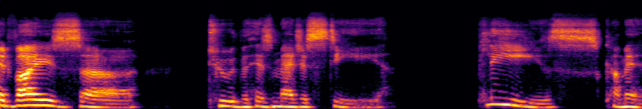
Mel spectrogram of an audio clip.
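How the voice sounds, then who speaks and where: In a put-on character voice, the speaker goes at a very slow pace with long, frequent pauses. The pitch sits low to middle. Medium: actual play. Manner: formal, measured.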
